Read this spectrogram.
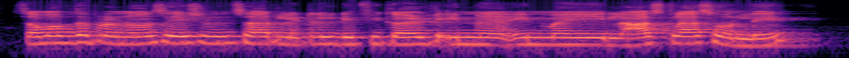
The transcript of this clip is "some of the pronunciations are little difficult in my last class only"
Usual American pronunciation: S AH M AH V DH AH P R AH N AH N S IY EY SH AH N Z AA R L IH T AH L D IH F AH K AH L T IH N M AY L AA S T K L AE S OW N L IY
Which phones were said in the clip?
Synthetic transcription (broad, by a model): S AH M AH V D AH P R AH N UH N S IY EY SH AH N S AA R L IH T AH L D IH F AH K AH L T IH N M AY L AA S T K L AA S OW N L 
